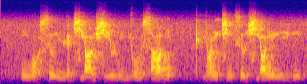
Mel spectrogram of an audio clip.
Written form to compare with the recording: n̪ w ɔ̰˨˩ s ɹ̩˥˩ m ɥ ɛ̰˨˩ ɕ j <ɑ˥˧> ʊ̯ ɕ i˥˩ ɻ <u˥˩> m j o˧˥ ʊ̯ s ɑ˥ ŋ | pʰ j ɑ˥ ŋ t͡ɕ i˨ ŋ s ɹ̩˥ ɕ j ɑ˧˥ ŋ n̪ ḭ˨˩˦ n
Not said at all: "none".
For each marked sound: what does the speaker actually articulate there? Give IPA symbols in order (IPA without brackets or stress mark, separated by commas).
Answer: ɑ˥˧, ṵ˨˩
